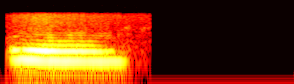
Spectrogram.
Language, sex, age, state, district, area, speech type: Bengali, female, 45-60, West Bengal, Purba Bardhaman, urban, conversation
